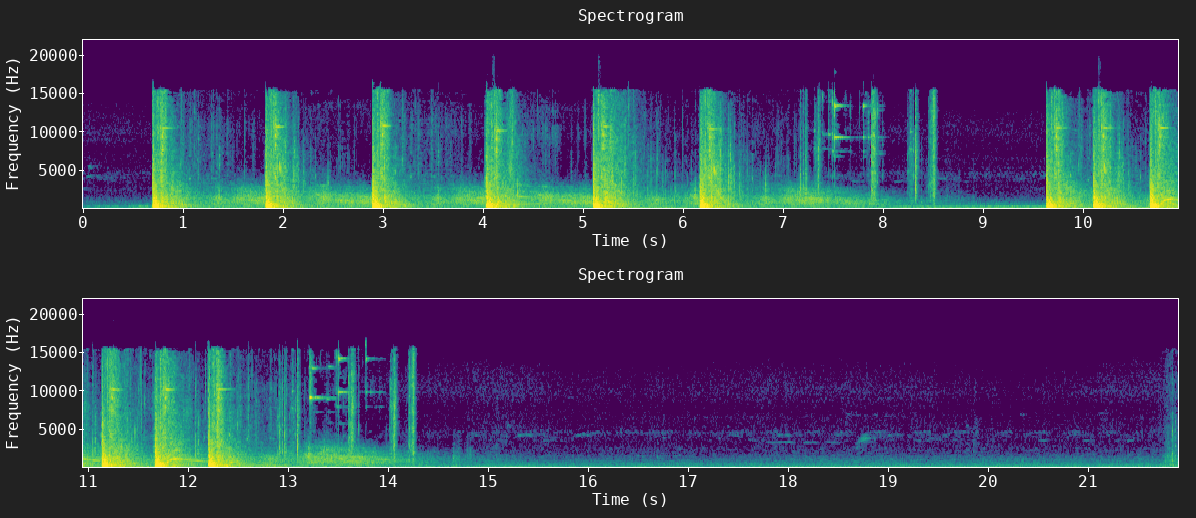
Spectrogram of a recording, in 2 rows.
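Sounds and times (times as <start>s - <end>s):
revolver shots echoing: 0.7s - 7.9s, 9.6s - 14.0s
light metallic clicks: 5.7s - 8.7s, 12.6s - 14.4s.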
